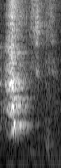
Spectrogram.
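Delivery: airy laugh; breathy high laugh. Real, not acted. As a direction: burst out laughing. Bursts out laughing.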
